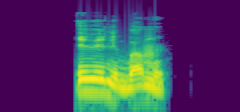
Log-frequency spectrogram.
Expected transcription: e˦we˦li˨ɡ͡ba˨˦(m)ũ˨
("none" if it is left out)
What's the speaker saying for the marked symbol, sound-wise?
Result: m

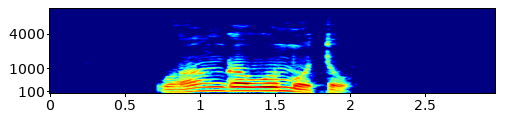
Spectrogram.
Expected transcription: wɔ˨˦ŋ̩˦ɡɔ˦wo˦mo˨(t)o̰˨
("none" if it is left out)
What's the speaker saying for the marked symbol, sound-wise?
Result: t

